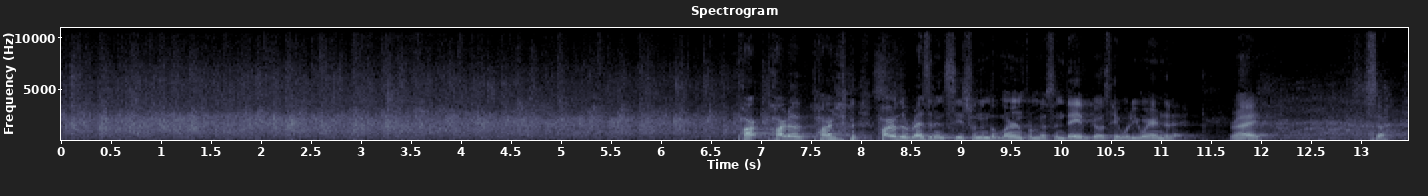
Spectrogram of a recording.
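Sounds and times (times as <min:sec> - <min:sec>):
audience applause welcoming a speaker onto the stage: 0:00.0 - 0:07.8
speech: 0:06.8 - 0:12.2, 0:13.0 - 0:13.4
laughter: 0:11.8 - 0:13.4.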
